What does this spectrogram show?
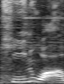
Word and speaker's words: quinoa: Okay, see, quinoa, pronounced quinoa, was a staple of the ancient Incas who called the mother grain.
